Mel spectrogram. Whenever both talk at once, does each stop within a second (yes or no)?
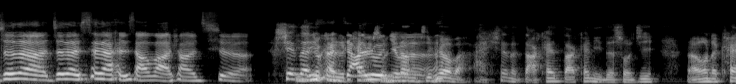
no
